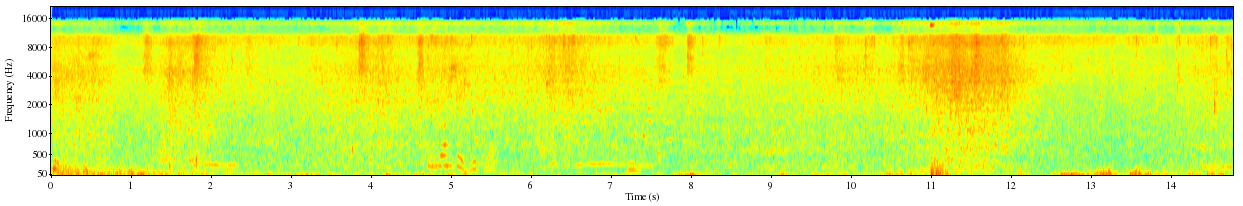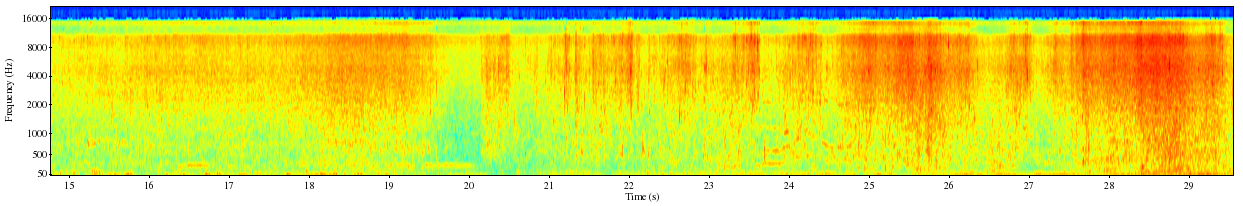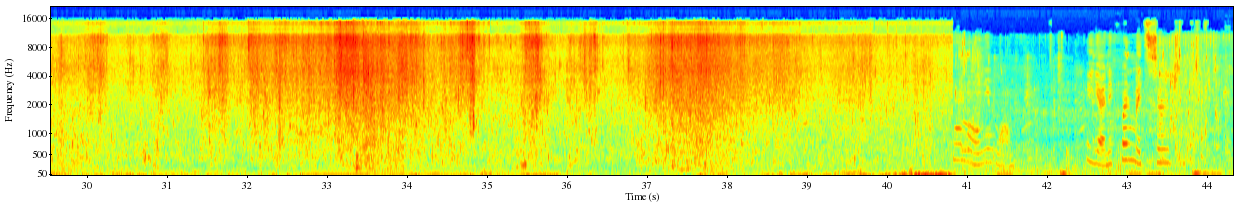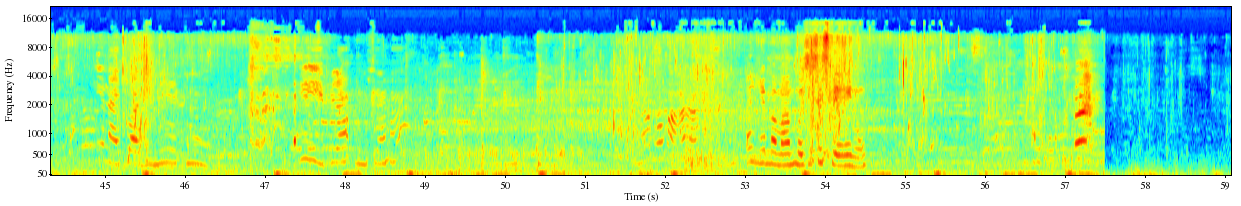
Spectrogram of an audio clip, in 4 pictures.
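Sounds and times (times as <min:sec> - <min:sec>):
wind buffeting microphone: 0:00.0 - 0:03.5, 0:07.8 - 0:47.2, 0:57.0 - 0:59.0
small waves washing on shore: 0:00.0 - 0:40.9.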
